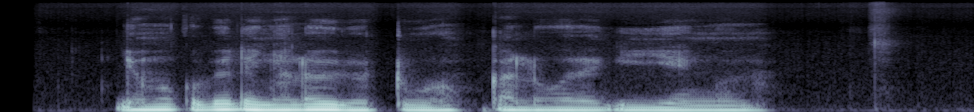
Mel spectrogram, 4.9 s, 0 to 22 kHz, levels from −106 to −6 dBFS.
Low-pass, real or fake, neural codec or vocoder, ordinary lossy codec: 19.8 kHz; real; none; none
